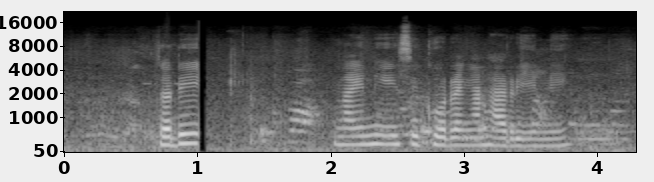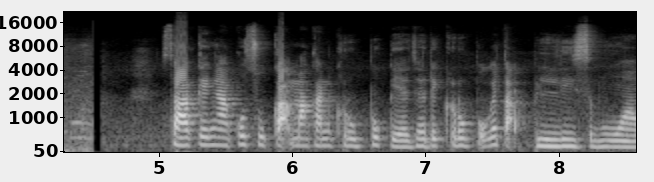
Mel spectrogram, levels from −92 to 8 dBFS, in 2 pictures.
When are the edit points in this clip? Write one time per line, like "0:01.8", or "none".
0:01.0
0:04.5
